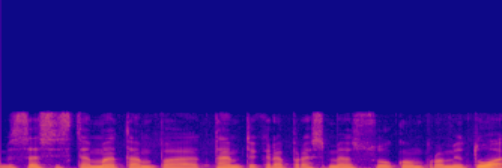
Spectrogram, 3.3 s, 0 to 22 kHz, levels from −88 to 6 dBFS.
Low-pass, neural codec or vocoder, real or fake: 7.2 kHz; none; real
